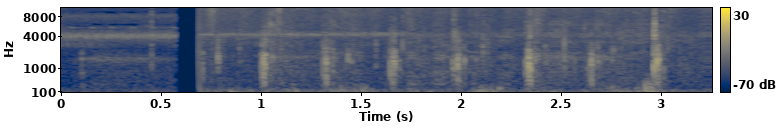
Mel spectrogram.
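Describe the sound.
Running footsteps from a runner just past a quarter marathon, about 6.65 miles into a long run: quick, steady, rhythmic footfalls, each a soft thud with a light scuff, continuing after a brief cut near the start.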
